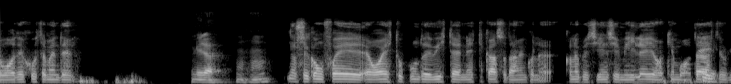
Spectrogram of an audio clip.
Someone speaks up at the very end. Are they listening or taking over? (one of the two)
taking over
